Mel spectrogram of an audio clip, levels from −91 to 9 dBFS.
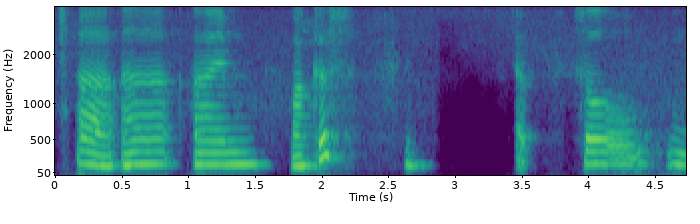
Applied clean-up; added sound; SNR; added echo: neural mask model Resemble Enhance denoiser.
